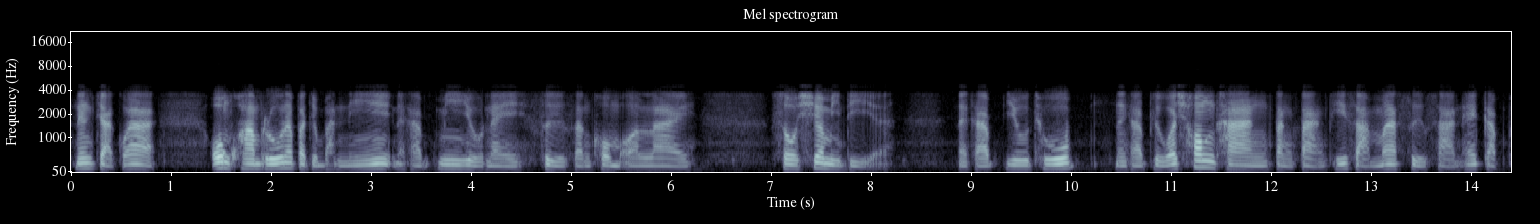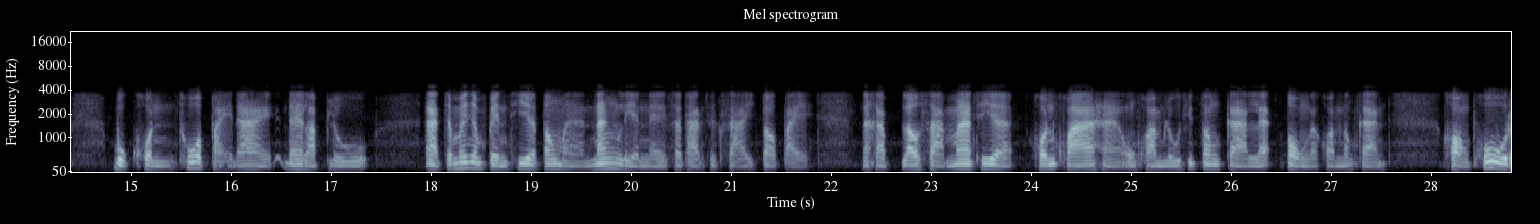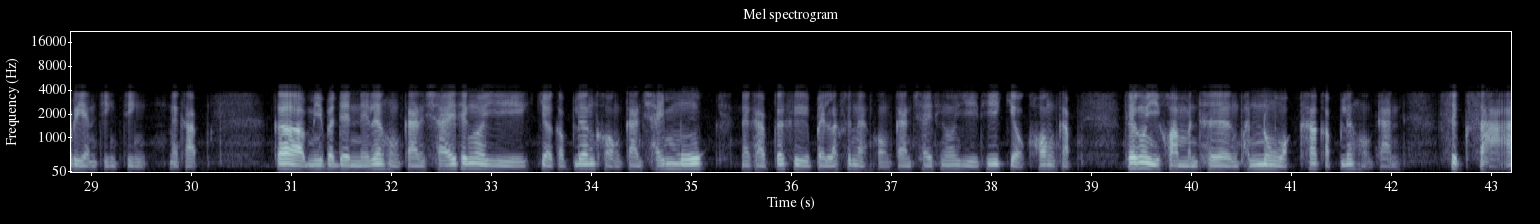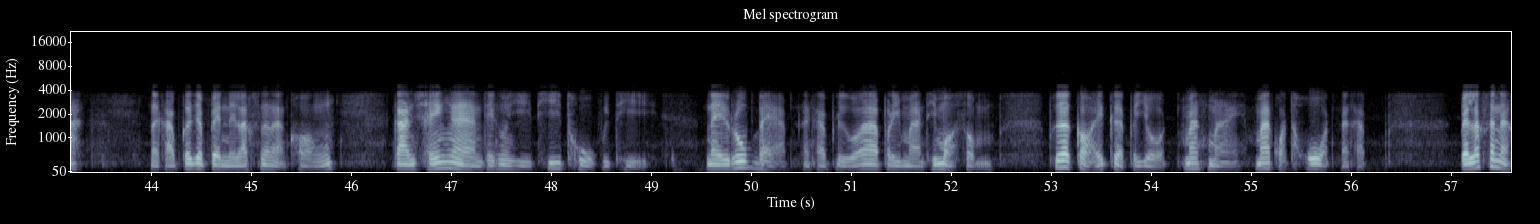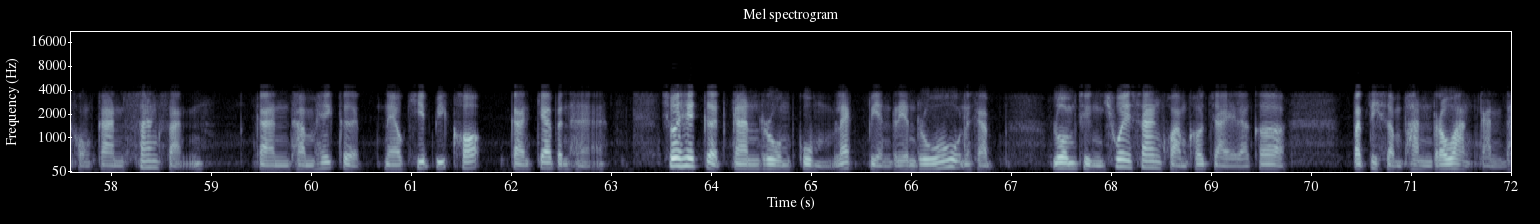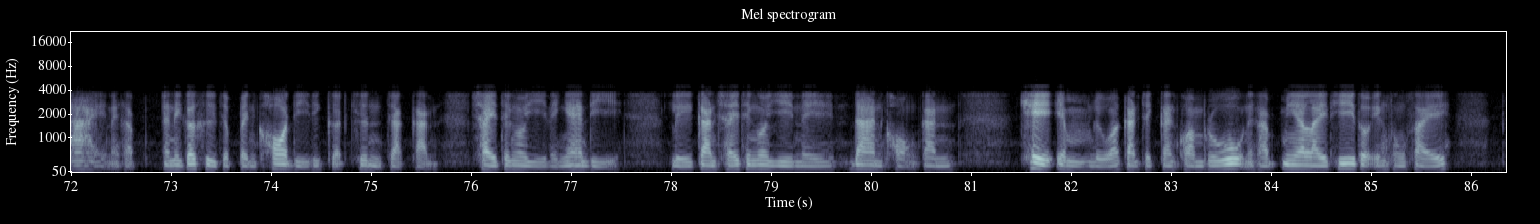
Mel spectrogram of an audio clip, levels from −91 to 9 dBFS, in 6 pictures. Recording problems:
phone-call audio; nothing above 3.5 kHz

